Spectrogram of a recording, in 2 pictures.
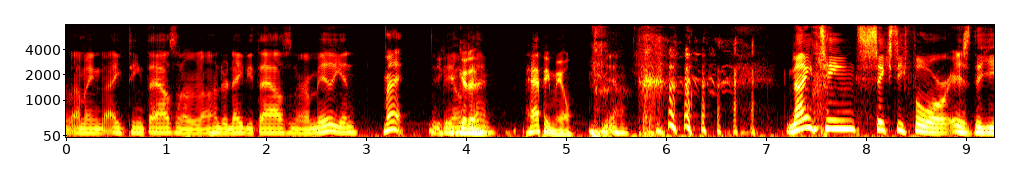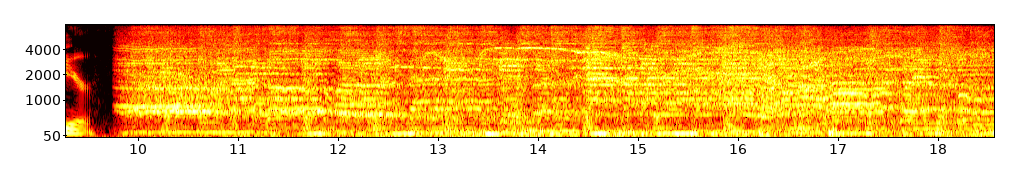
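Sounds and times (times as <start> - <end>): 
speech: 0.0 - 10.1
band playing rhythmic low music: 9.8 - 18.5
concert crowd screaming: 9.8 - 18.5.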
